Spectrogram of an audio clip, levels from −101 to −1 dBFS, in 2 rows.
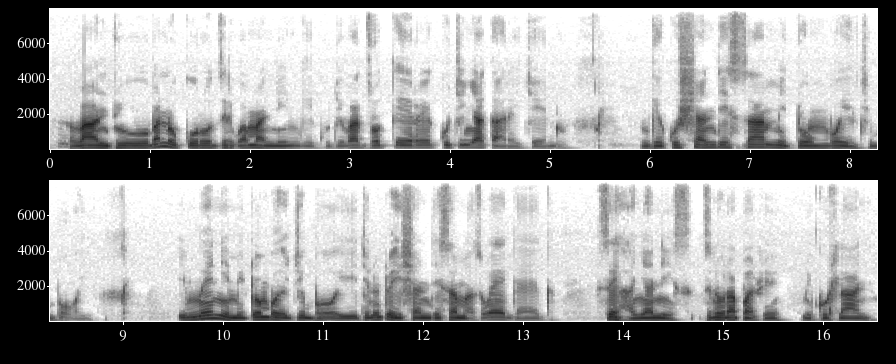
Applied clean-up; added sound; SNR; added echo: none; none; none; none.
